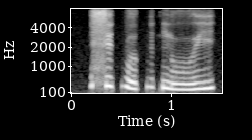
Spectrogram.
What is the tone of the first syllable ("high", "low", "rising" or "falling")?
high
